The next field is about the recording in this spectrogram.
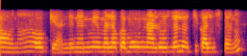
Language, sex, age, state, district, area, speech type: Telugu, female, 18-30, Telangana, Nizamabad, rural, conversation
